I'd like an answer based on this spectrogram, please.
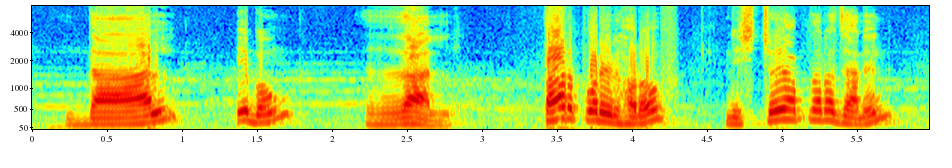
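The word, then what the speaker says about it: ذال: খ দাল জাল জাল বলার ক্ষেত্রে আমরা যেটা খেয়াল করব সেটা হচ্ছে জিহ্বার আগা সামনের উপরের দুই দাঁতের আগার সাথে লাগিয়ে জাল উচ্চারণ হবে তাহলে জাল জাল ঠিক এভাবে তারপরে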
